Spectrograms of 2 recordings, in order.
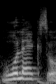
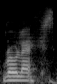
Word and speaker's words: Rolex: It is safe to say that both the English as well as the German pronunciation for Rolex or Rolex works just fine or folks.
